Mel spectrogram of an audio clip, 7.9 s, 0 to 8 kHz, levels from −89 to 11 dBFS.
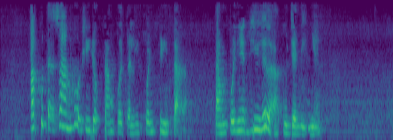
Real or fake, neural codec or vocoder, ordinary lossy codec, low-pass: fake; codec, 16 kHz in and 24 kHz out, 0.6 kbps, FireRedTTS-2 codec; MP3, 32 kbps; 7.2 kHz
